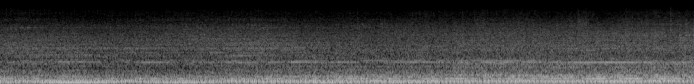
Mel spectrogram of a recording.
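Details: Bobcat Predator Pro zero-turn, Generac engine, after repair for power loss in tall grass, freshly sharpened balanced blades, cutting: steady even note holding speed without bogging; runs healthy, believed fixed.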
